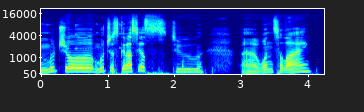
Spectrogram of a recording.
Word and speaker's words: 1Salai: muchas gracias to uh one salai that is how how his name is pronounced i have finally figured it out uh from his own videos uh thanks to one's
